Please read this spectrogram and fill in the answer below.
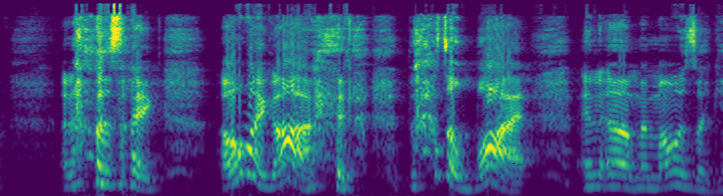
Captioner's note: chuckles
